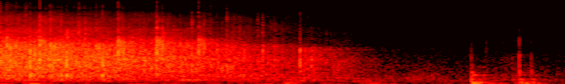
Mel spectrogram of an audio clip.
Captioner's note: applause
